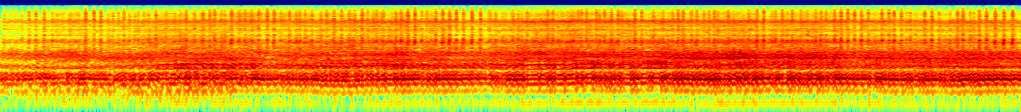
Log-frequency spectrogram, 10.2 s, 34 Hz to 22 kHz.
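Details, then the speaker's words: Husqvarna 128LD two-stroke string trimmer after replacing rotten leaking fuel lines and fuel filter that starved the carburetor; steady high-pitched buzz at even revs without surging, running cleanly before low- and high-side carburetor adjustment. "all right beautiful and it's not running that bad but i'm gonna go ahead and take our carburetor adjustment tool adjust the low side first and then the high side"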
